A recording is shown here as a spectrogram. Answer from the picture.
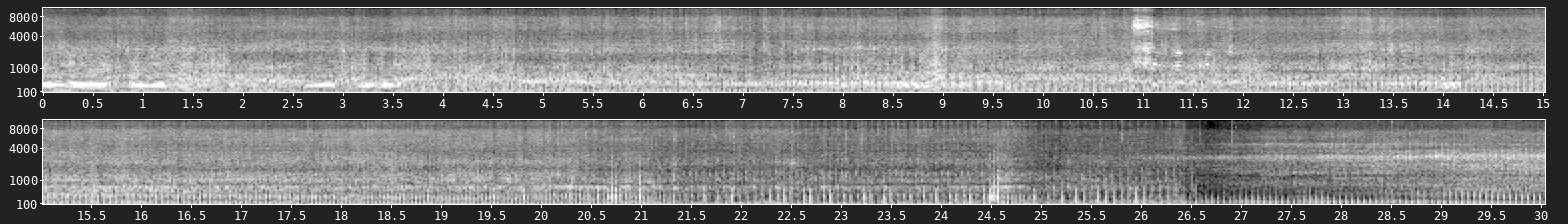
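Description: Honda dirt bike engine running under way, its pitch rising and falling with the throttle, over wind and rattle. About four seconds before the end it drops to a steadier, quieter low running as the bike slows to a stop.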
